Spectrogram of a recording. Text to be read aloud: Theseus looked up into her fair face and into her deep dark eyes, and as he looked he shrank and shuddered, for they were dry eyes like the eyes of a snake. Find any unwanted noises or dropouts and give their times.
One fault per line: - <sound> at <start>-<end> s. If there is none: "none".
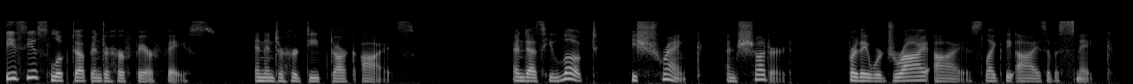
none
